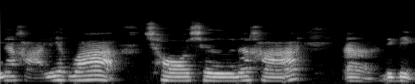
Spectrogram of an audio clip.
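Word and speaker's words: ฌ เฌอ: พูด ผิด นะ คะ ชอบ บอก ว่า ชอกะเชอ นะ คะ ไม่ ใช่ ชอกะเชอ นะ คะ ตัว นี้ เรียก ว่า ชอ เฌอ ค่ะ ติด อ่าน ตาม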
